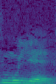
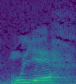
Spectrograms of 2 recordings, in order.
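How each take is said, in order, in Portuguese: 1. A palavra termina em vogal aberta. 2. A palavra termina em som de R. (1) "não se diz mulher ... e não em E, como você colocou" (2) "se diz mulher. É uma palavra terminada em R"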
